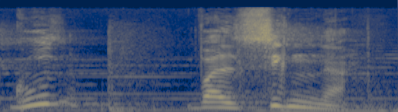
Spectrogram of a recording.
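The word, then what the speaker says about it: Gud välsigna: Entonces, Dios bendiga es good valsigna. Valsigna, más, sentado al principio. Good Valsigna.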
